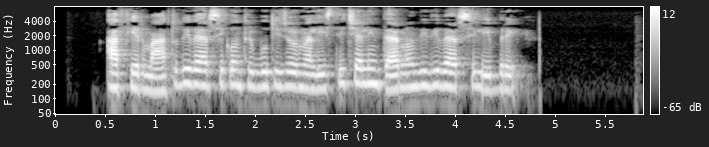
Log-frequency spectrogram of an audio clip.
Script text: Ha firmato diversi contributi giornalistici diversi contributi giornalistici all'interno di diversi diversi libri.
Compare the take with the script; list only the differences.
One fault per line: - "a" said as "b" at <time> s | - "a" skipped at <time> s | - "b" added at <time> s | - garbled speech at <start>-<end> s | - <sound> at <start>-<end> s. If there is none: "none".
- "diversi contributi giornalistici" skipped at 3.0 s
- "diversi" skipped at 4.2 s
